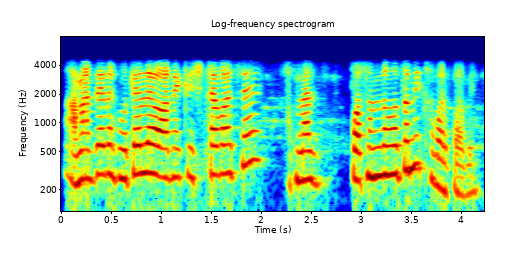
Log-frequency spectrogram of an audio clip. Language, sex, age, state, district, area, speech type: Bengali, female, 45-60, West Bengal, Darjeeling, urban, conversation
